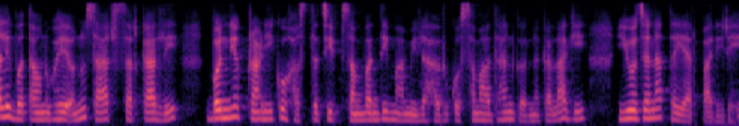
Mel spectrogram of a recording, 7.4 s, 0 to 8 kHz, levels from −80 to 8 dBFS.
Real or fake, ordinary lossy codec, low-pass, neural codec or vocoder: fake; none; 7.2 kHz; codec, 16 kHz, about 1 kbps, DyCAST, with the encoder's durations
